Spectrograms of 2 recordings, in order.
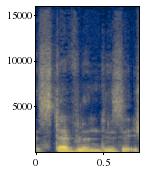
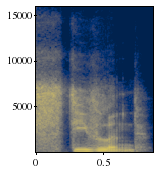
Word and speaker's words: Steveland: I've always pronounced it Stevland. Should it be Steveland? Right. Okay. Yeah, he's named after Stevie Wonder, whose real name is Steveland. Okay. And I did some research. I was tempted to call him up and ask, hey, how do you say your name? But then I found a clip of Diana Ross talking to him, and she said Steveland, so that must be true.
